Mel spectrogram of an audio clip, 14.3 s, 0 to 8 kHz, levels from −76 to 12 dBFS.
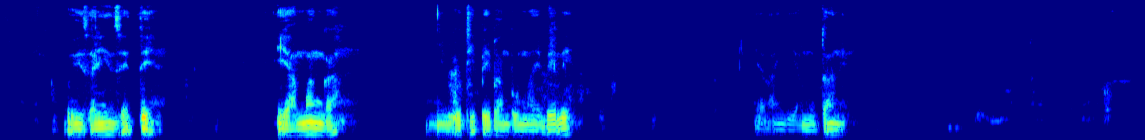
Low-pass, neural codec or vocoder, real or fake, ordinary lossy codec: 7.2 kHz; none; real; MP3, 64 kbps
